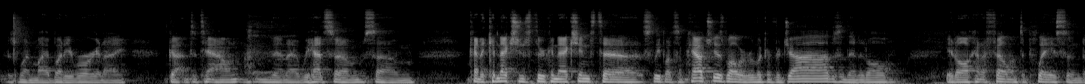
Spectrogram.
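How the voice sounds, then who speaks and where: A man in his forties telling stories in a relaxed, rambling way, often repeating "yeah, yeah". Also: on the low side. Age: 40s. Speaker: podcast guest. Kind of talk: casual storytelling chat.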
